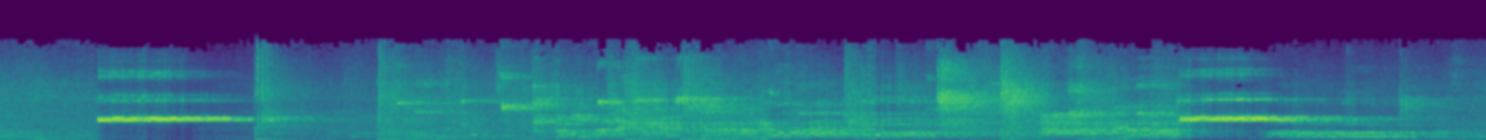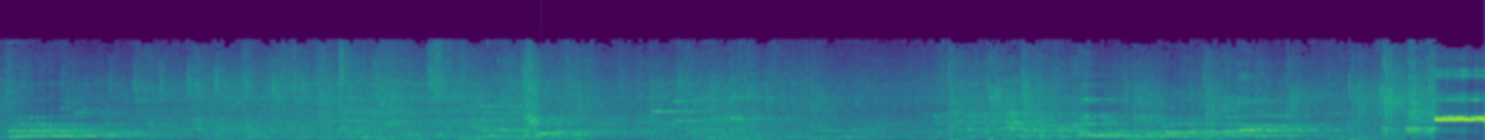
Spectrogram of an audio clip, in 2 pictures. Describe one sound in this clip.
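Young men shout and call out loudly during play.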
